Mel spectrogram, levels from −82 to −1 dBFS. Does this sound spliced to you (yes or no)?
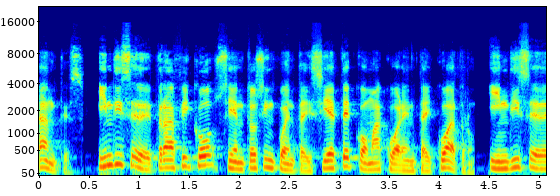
no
